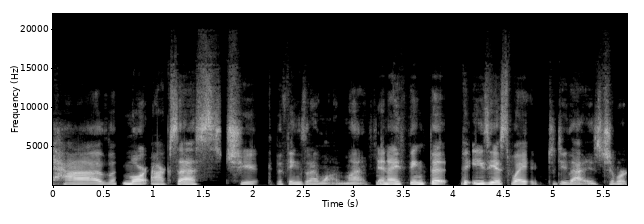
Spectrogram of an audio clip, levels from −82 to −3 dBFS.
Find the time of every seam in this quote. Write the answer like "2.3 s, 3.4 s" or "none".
3.2 s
